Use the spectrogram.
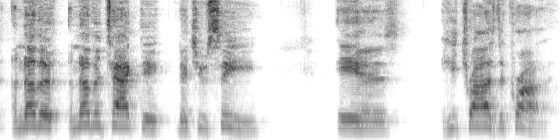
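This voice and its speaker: A man's voice: sits high, takes it slowly, a bit bright. A man talking to his viewers, breaking down a clip and asking pointed rhetorical questions again and again. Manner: emphatic, repeats rhetorical questions. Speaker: commentator. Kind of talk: true crime commentary.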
